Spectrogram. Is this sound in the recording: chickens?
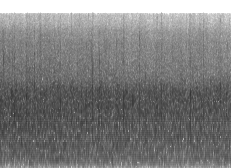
no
